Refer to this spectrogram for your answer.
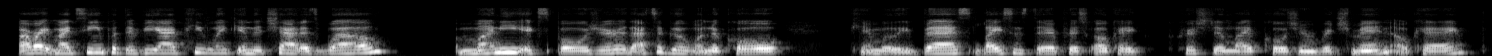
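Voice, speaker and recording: A woman with an American accent at medium pitch, moderate pace and ordinary pitch variation. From northern New Jersey, Newark area. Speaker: business coach. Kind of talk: webinar presentation. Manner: animated.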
